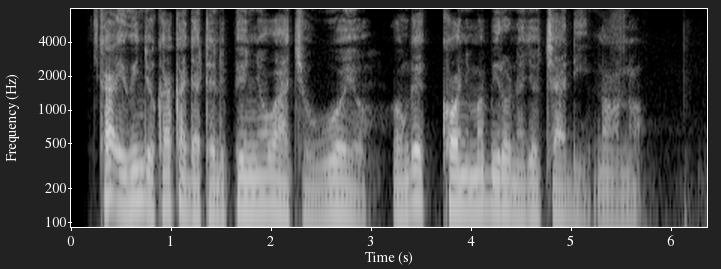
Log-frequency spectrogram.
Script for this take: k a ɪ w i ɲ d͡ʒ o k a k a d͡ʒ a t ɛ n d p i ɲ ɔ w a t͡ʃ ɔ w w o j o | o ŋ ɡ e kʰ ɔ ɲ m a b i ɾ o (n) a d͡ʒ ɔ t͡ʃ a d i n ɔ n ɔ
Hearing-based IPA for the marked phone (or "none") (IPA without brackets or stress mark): n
